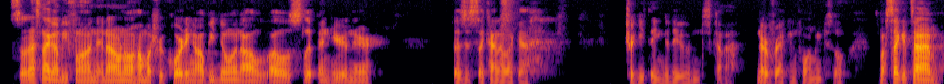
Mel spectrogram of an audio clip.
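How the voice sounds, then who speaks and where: Low-voiced man muttering in his garage. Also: moderate pace, pauses often, fairly bright tone. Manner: muttering to himself while working. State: out of breath. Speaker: vlogger working on his truck axle. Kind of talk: casual workshop vlog. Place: garage workshop, partly outdoors in wind.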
